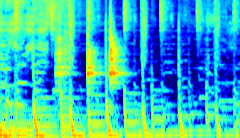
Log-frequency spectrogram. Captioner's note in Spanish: Llaman a la puerta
